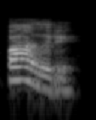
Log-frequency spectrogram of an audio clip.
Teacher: el acento que está en padre, que está en la sílaba pa, aparece simultáneamente con la vocal A.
